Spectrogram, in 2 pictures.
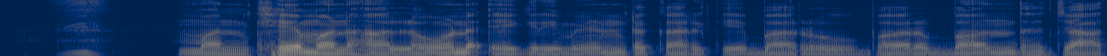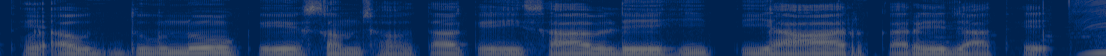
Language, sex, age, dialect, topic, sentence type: Chhattisgarhi, male, 18-24, Eastern, banking, statement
